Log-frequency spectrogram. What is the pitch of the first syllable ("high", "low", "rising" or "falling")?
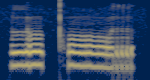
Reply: low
